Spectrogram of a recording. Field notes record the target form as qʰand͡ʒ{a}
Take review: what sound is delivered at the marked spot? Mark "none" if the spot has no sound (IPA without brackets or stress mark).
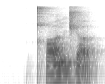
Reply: a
